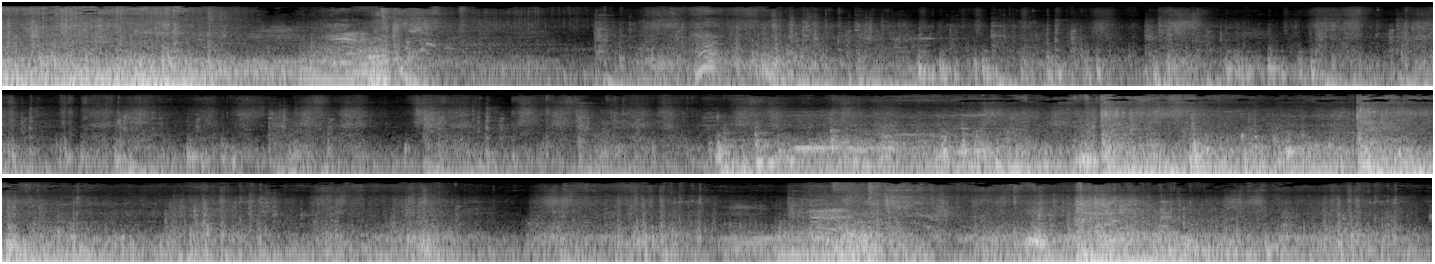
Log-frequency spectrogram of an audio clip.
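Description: A lightsaber hums and swings through the air.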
